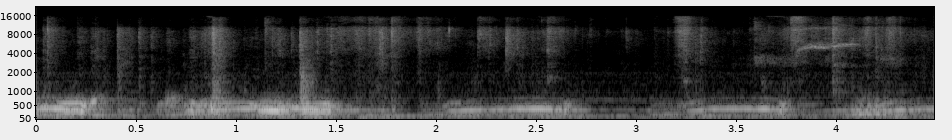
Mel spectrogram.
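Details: Pigeon giving low, arched, throaty coos in short phrases, repeated about once a second, with a faint higher chirp late in the sequence.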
